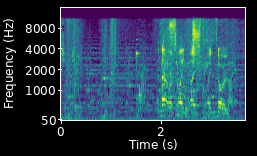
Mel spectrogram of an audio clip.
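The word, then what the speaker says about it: Qiqi: And yes, it is Chi-Chi. I know it's spelled Q-I-Q-I, but it's pronounced Chi-Chi.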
